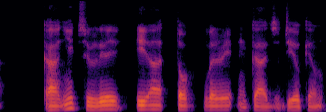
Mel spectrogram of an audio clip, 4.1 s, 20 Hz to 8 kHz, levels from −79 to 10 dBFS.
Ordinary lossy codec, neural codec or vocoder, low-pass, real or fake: none; codec, 16 kHz, 0.5 kbps, FunCodec, trained on LibriTTS, 25 frames a second; none; fake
